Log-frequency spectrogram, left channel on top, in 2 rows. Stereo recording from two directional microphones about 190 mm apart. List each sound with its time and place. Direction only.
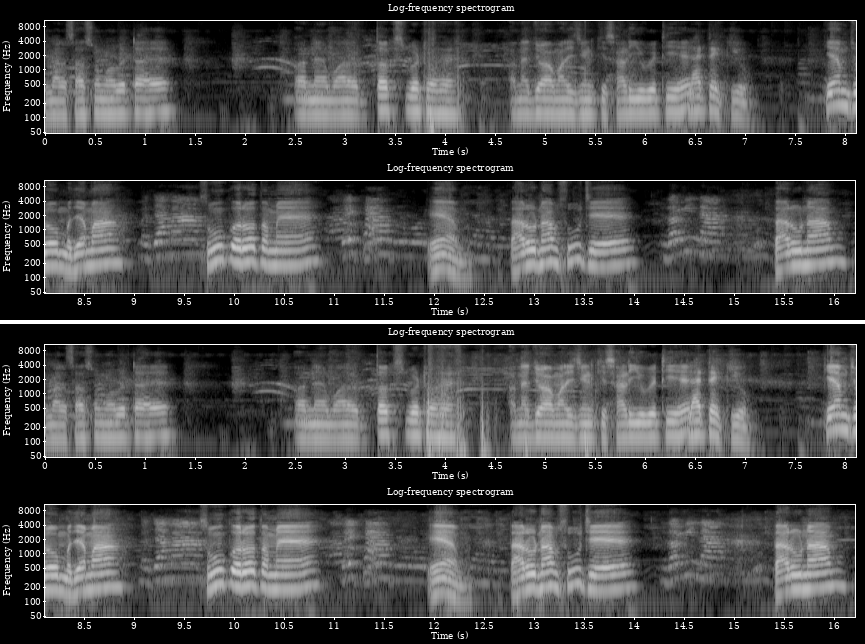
0.0 s speech: 5° left (ahead or behind)
2.5 s speech: 5° left (ahead or behind)
6.5 s speech: 45° right (ahead or behind)
7.8 s speech: centre (ahead or behind)
11.9 s speech: centre (ahead or behind)
15.0 s speech: centre (ahead or behind)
